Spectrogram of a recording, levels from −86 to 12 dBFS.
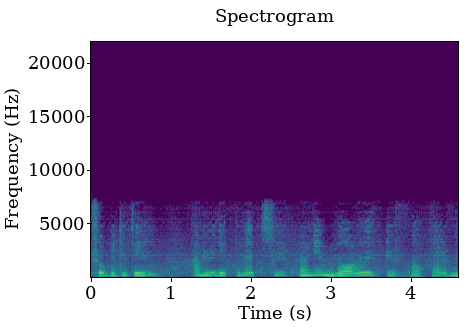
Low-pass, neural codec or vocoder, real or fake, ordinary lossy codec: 7.2 kHz; codec, 44.1 kHz, 0.9 kbps, DAC; fake; none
